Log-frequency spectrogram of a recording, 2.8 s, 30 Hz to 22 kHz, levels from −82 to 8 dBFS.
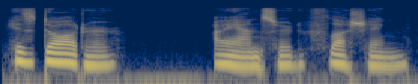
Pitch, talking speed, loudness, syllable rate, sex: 145 Hz, 110 wpm, -18 LUFS, 4.3 syllables/s, female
